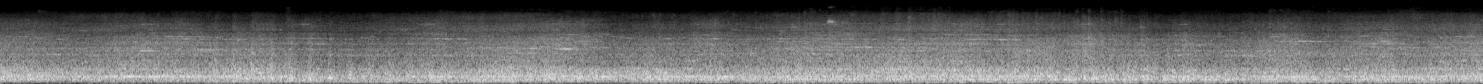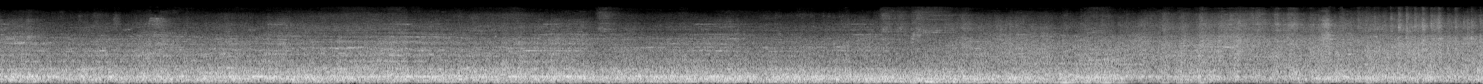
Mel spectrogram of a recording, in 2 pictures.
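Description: Intermodal freight cars, double-stack container well cars and flatcars, rolling steadily past at close range: a continuous loud rumble and clatter of steel wheels on the rail.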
